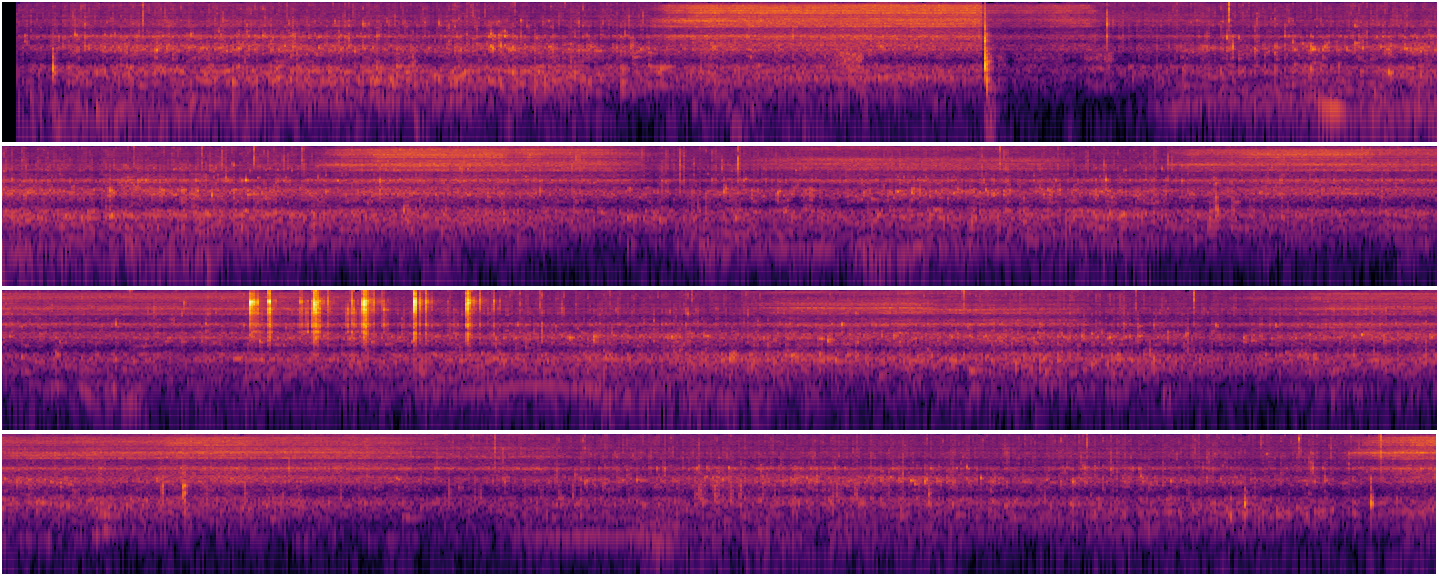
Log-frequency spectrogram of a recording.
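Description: Scuba regulator breathing underwater: the hiss of inhalations coming and going every few seconds over the steady rumble and gurgle of exhaled bubbles. A sharp click about five seconds in, and a quick run of clicks around the middle.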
